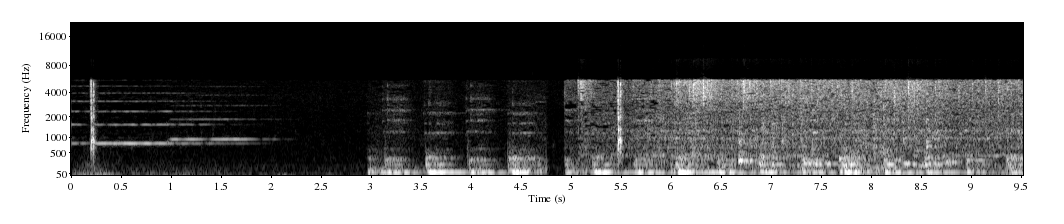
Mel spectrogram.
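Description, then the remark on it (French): A faint tonal hum gives way to water starting up, a few bumps and sputters, then a steady, loud rushing spray of shower water that continues to the end. “Quand il est sûr qu'elle s'est déshabillée, il vient lui-même tout nu dans la douche avec l'intention de pousser plus loin ses investigations.”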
